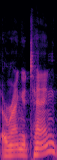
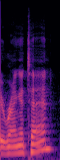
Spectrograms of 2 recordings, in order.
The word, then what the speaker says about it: orangutan: orangutan was first described, they did include that G on the end, orangutang, because it was mispronounced uh when they were describing the orangutan. Uh but still we know better now. So it's orangutan rather than orangutang.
